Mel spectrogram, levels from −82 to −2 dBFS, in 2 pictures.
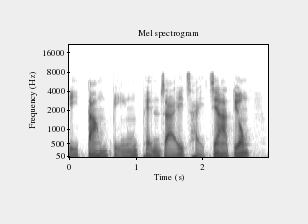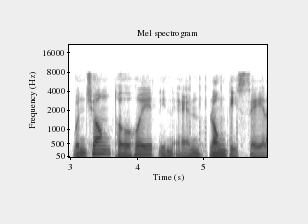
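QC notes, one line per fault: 4.80–5.90 s, GSM signalling bursts: there's a galloping dit-dit-dit run of short buzzes at 217 Hz, sitting roughly 20 dB under the speech. A 2G phone close by is signalling to the network in short groups of radio bursts rather than transmitting continuously, and something in the audio path is rectifying that RF into the 217 Hz frame rate, so you hear the bursts as brief buzzes.
5.07–5.10 s, unconcealed Bluetooth headset packet loss: a 30 ms hole with hard edges sits right inside that GSM burst stretch. The headset link lost a short run of voice packets, which fits about four missing packets, and nothing papered over the gap. The mSBC wideband link carried the audio around it.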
